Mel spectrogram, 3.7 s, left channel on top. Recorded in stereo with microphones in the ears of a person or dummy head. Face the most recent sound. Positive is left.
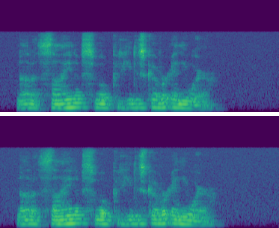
turn(degrees=25)  # may be behind; listen again after turning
